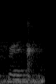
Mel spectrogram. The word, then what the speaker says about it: Christ: My name is Chris, spelled like Christ.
